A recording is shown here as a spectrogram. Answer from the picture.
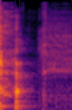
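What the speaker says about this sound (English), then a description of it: "He coughed and spat on all of the dragon's treasure." A single sharp cough from a storyteller near the start, followed by a softer throat-clearing burst, then quiet.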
